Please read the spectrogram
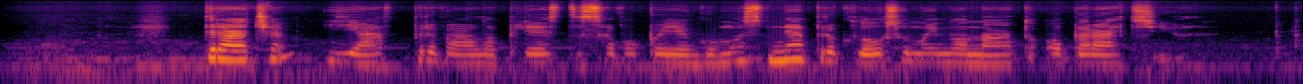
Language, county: Lithuanian, Vilnius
